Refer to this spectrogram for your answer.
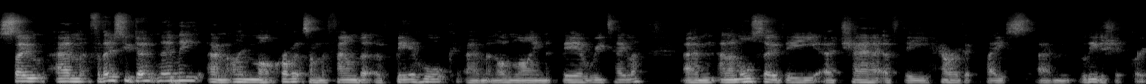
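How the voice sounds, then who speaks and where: Audible room echo surrounds a man whose somewhat breathy voice sits at a fairly low pitch and moves at a fairly slow pace against a quiet background. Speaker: host introducing a webinar. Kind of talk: event introduction. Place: home room. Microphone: video call.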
